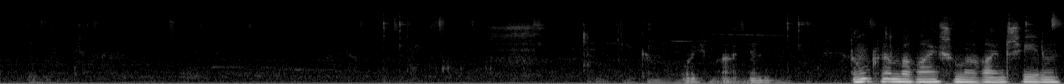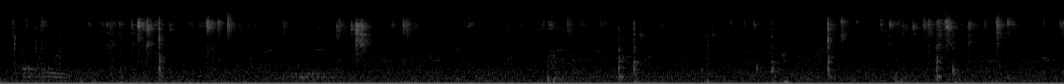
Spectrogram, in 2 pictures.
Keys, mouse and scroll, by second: 4.4-6.8 middle drag, 5.8 r, 9.0 g, 10.8 a, 11.6 middle click, 12.4-14.0 drag, 18.0-20.6 middle drag.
